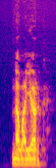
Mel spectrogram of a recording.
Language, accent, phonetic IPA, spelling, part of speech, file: Catalan, Valencia, [ˈnɔ.va ˈjɔɾk], Nova York, proper noun, LL-Q7026 (cat)-Nova York.wav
